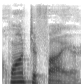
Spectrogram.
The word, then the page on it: quantifier: American English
